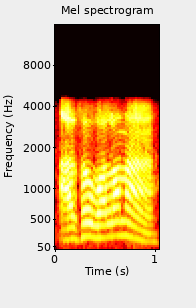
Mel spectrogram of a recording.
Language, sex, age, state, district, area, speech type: Odia, male, 45-60, Odisha, Sambalpur, rural, conversation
